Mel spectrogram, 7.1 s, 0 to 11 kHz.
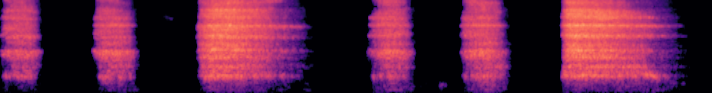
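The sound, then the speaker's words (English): Mouth breathing in a two-part pattern: a short inhale into the belly and a second into the chest, then a longer, airy sighing exhale. The cycle repeats twice with clear silent gaps and no talk. “So it's 1 in the belly, 1 in the chest, and then exhale. So it's like a 2-part inhale and then an exhale. And so it sounds like this”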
